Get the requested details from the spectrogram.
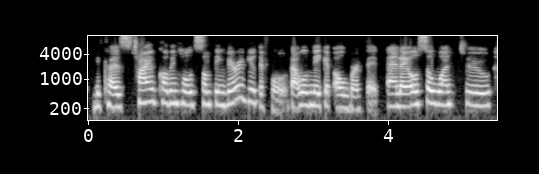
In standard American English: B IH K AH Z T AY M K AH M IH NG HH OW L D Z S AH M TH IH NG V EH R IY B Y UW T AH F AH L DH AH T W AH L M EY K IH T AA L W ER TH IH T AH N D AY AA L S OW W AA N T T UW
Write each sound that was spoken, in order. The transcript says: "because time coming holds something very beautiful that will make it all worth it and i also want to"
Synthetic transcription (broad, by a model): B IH K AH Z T AY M K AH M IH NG HH OW L D Z S AH M TH IH NG V EH R IY B Y UW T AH F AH L DH AH T W AH L M EY K IH T AA L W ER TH IH T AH N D AY AA L S OW W AA N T T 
